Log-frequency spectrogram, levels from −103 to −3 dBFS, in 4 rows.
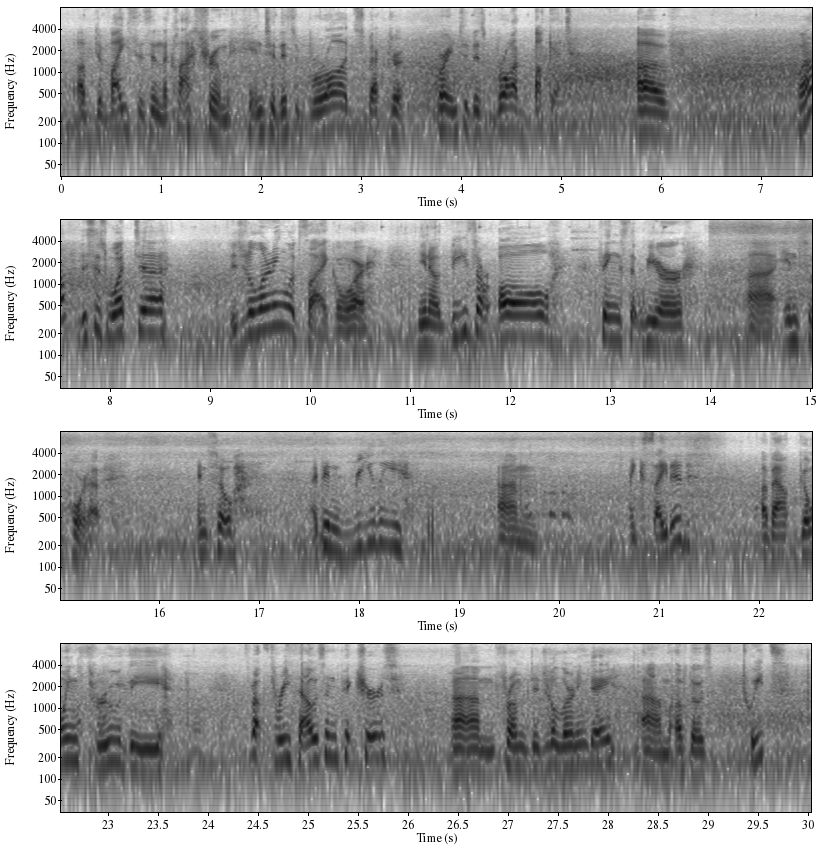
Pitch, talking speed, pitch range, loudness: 175 Hz, 125 wpm, 145-200 Hz, -23 LUFS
